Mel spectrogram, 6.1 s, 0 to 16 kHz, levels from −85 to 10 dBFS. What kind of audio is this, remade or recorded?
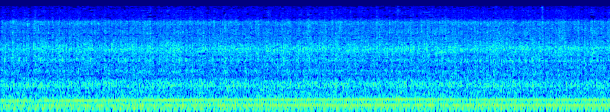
recorded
